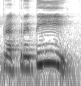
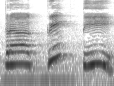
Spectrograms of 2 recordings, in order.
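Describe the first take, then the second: First: Said in the usual way. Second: प्रकृति drawn out very slowly as प्र-कृ-ति; प्रकृति stretched syllable by syllable; slow syllable reading. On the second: Shown as a demonstration. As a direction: build प्रकृति up slowly for the class. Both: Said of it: "क्री, त को छोटी ई".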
